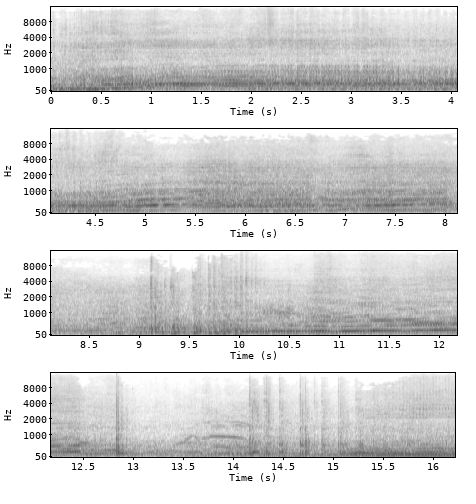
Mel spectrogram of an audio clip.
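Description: Modified car engines revving hard as cars accelerate along the street: one engine climbs in pitch and is held high for a few seconds before falling away, and another engine revs up and accelerates near the end. A single sharp crack is heard a little before the end.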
